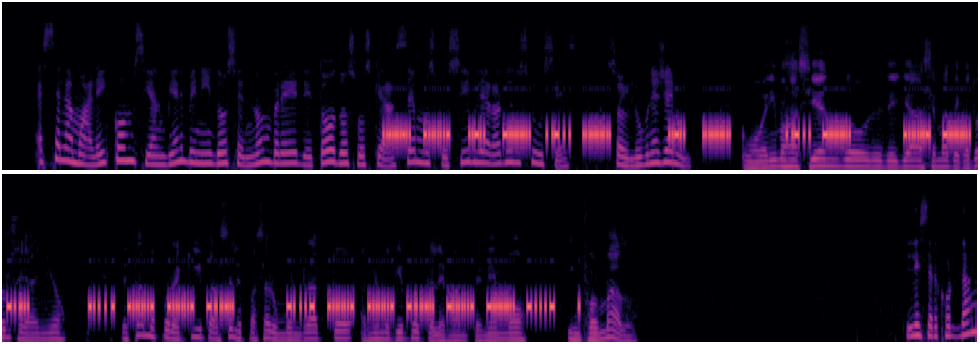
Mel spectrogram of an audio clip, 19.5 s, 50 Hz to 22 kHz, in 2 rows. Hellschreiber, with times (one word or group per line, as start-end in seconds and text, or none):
3.8-6.1 ZOIETS
6.6-7.3 IS
7.8-8.5 TE
9.0-10.1 GEK
10.6-12.1 VOOR
12.6-15.7 WOORDEN.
